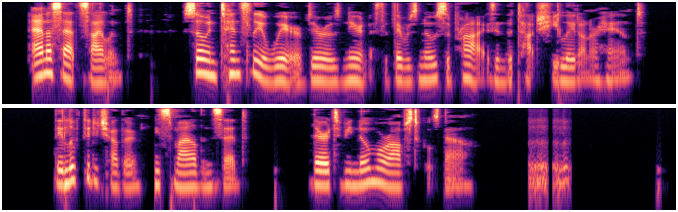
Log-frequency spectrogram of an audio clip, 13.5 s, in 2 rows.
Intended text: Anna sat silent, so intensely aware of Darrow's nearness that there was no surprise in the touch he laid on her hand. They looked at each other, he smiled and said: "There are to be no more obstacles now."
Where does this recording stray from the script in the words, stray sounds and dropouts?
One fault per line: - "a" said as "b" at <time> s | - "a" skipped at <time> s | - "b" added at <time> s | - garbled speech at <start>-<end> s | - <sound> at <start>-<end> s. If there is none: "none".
- laugh at 12.0-12.4 s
